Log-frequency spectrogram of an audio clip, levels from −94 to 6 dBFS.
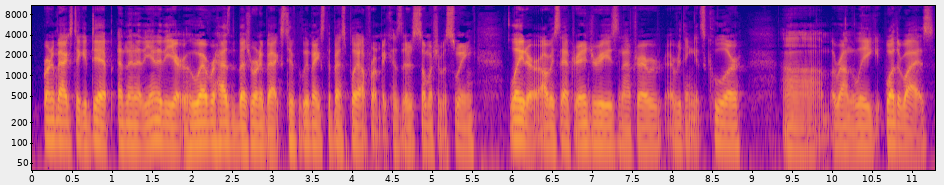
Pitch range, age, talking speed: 90-120 Hz, 30-49, 245 wpm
